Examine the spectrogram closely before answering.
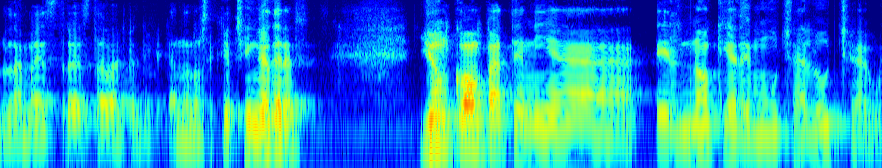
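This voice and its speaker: With an unremarkable speaking voice, a man talks at a fairly slow pace and medium pitch, showing ordinary pitch variation and big swings in loudness. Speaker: podcast co-host. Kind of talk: casual chat.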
